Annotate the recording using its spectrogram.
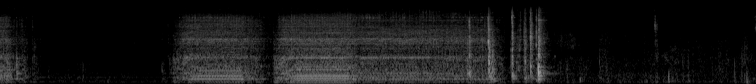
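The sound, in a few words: sewing machine stitching fabric for a gift bag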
